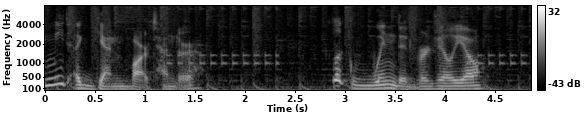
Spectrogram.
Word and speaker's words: Virgilio: until now we meet again bartender look winded virgilio pronounced virgirio no I'm pretty sure it's virgilio you said as much the last time you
